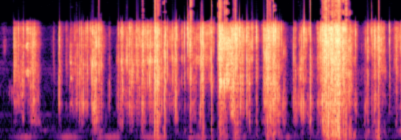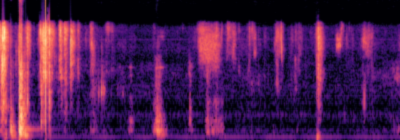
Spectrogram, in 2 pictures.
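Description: A trading-card pack's plastic wrapper being torn open and crinkled by gloved hands, a dense crackle for about six seconds. After that come only a few soft clicks and taps as the stack of cards is handled.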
